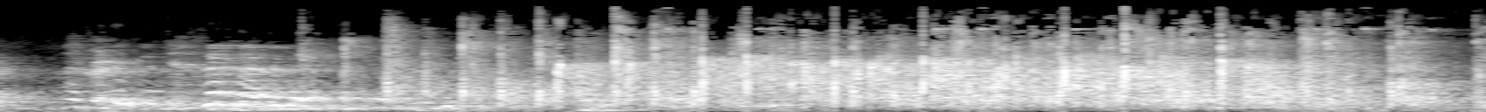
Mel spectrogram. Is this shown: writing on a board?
no

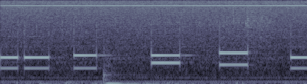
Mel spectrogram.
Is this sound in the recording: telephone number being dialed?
yes

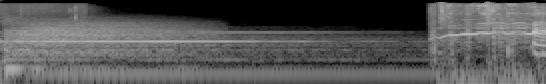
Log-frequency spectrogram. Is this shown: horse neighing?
yes

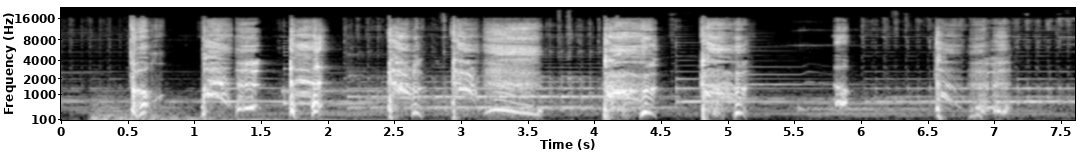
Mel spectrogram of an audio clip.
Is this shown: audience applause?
no

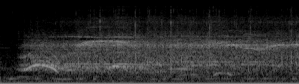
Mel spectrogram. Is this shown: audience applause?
yes

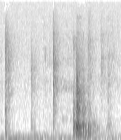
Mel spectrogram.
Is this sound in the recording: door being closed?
yes

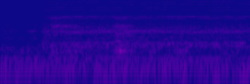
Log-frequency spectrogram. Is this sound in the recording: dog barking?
no

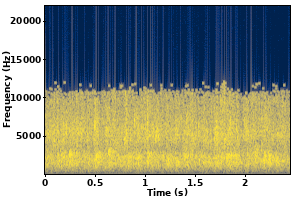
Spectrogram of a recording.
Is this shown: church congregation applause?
yes

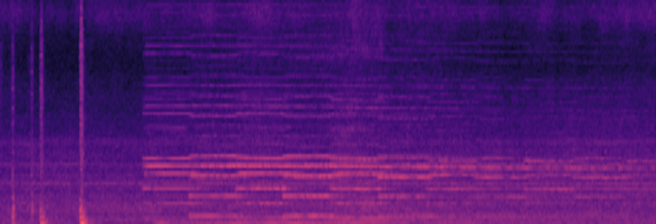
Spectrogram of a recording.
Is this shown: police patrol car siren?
yes

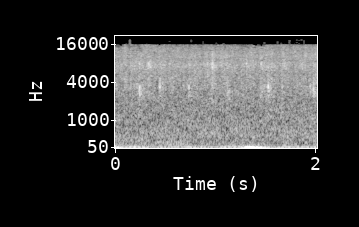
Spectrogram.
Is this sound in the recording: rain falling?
yes

